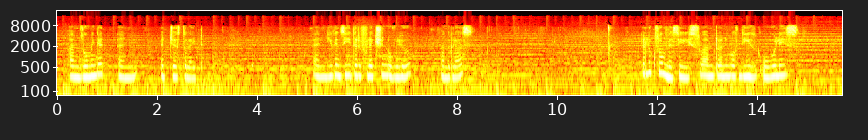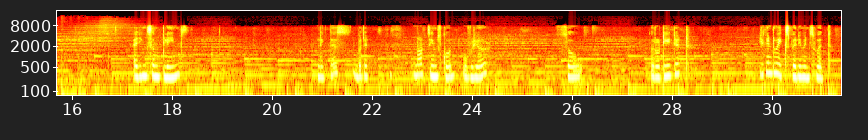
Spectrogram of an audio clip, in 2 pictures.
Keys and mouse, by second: 18.0 shift+r, 18.2 x, 18.8 9, 19.0 0, 22.9 g, 24.6 y, 26.0-27.1 typing, 27.4 click, 28.9 g, 29.1 x.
